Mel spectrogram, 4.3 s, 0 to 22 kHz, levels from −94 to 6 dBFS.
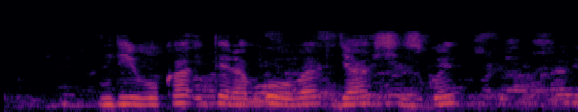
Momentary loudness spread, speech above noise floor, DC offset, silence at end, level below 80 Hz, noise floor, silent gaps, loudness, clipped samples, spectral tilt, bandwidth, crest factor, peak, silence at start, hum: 17 LU; 21 dB; under 0.1%; 0 s; -86 dBFS; -69 dBFS; none; -49 LUFS; under 0.1%; -5 dB/octave; 8 kHz; 18 dB; -32 dBFS; 0.2 s; none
